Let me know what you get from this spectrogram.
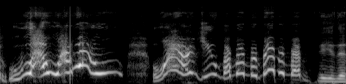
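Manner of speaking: very high, loud hyper gushing; hammed-up squealing excitement, running into blahs; tone-deaf mock exuberance. Imitates self being tone-deaf to grief.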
